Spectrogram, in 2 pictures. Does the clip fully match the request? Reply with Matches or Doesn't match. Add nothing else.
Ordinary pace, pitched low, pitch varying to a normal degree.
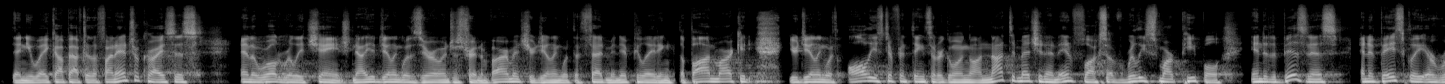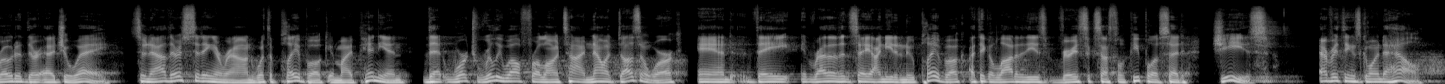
Doesn't match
